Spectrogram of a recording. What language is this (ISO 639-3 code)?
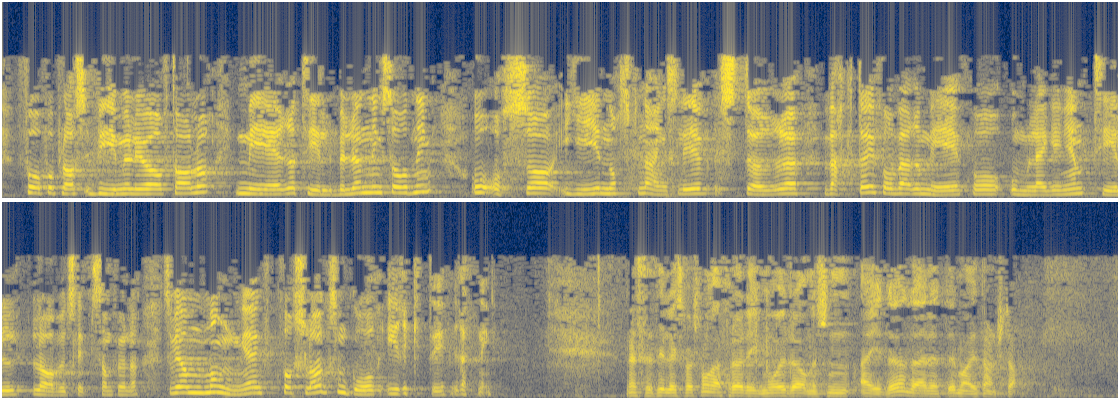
nor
